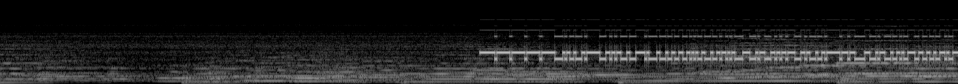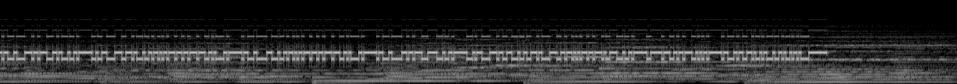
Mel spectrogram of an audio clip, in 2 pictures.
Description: RTTY (50 baud, 450 Hz shift), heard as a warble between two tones, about 1450 Hz centre. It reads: NAME IS JOHN, QTH BILBAO, LOC JQ73AT JQ73AT. HOW COPY? VU4AWD DE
